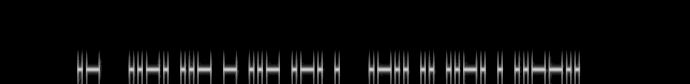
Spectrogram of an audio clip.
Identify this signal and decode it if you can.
Morse code, heard as a keyed tone, about 28 wpm, 700 Hz. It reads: A FUTURE LIFE?
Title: Sentences from Top 700 Words 28wpm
